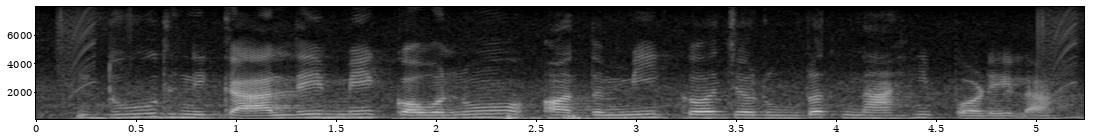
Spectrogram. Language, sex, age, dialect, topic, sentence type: Bhojpuri, female, 31-35, Western, agriculture, statement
